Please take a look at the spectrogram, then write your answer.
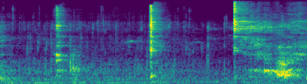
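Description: A spatula stirs masoor lentil dal tarka with egg bhujia in a pan. Sporadic metallic scrapes and clinks sound close over a soft sizzle, with a longer scraping stir near the end and no speech.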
